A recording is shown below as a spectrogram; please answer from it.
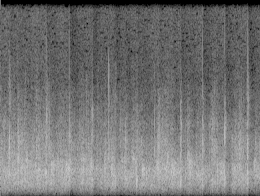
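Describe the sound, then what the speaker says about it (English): Dense, steady applause fills the room at a university occupational therapy awards ceremony, a loud, continuous wash of clapping from the audience. "So please, give them a round of applause."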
